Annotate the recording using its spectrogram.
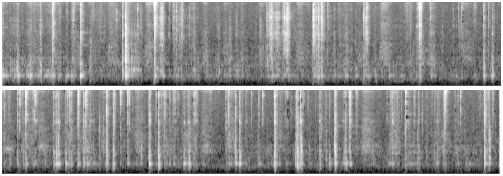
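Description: A file rasps against wood in short, scraping strokes.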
